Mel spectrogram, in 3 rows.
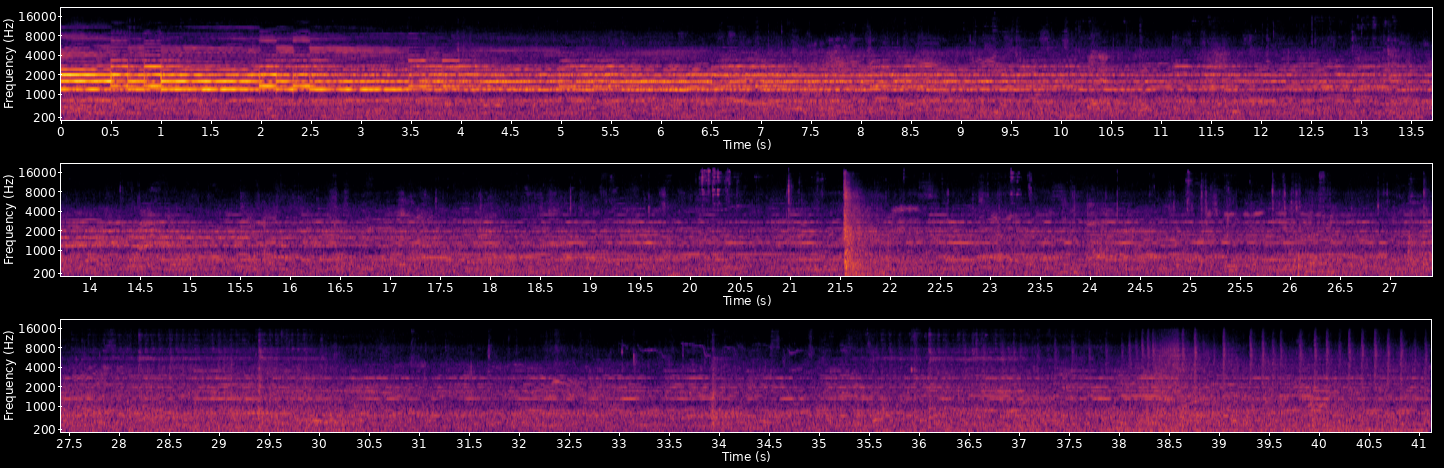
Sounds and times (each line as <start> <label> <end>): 0.0 Police alarm 11.1
0.0 bells ringing 41.1
0.0 people passing by 41.1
